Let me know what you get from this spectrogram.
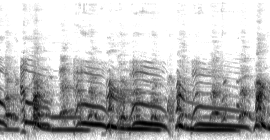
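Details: Dogs howling in unison, overlapping long wavering wails with brief upward yips at their starts, one low steady tone running beneath the higher voices.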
